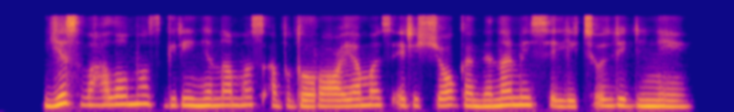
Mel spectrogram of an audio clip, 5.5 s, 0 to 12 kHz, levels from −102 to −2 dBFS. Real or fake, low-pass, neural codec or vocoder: fake; 7.2 kHz; codec, 16 kHz, about 1 kbps, DyCAST, with the encoder's durations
